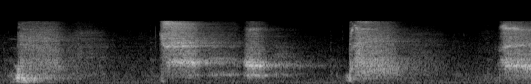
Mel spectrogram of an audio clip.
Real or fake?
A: real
